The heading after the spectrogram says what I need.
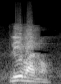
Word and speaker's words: Líbano: versículo 4, o Líbano, no sé, ¿Líbano o Líbano? Líbano, ok, en Líbano, acento en la I.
